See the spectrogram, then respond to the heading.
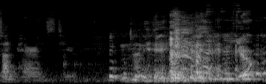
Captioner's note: laughing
